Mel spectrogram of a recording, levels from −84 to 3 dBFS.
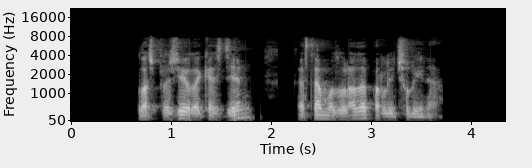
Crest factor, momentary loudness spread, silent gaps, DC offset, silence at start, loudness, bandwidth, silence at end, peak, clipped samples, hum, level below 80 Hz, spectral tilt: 22 dB; 16 LU; 1.83-1.89 s, 2.06-2.23 s; under 0.1%; 0.65 s; -23 LUFS; 8 kHz; 0.65 s; -2 dBFS; under 0.1%; none; -60 dBFS; -2.5 dB/octave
